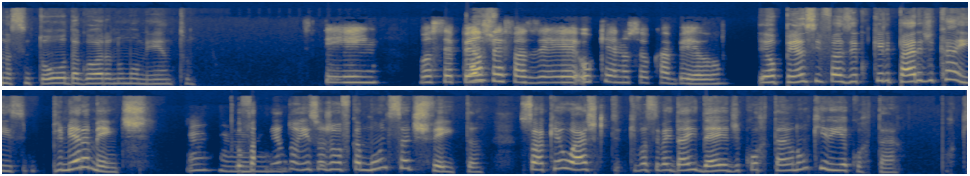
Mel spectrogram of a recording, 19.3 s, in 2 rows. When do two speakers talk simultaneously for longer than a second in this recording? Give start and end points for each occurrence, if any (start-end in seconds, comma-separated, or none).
none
